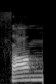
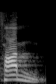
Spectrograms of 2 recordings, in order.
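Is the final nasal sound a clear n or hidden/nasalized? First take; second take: nasalized; clear n. First: It ends with a hidden, nasalized ng-like sound. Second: It ends with a clear n sound. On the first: The speaker calls it right. "অনুস্বারের মতো উচ্চারণ" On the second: The speaker calls it wrong. "এটা না বলে"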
